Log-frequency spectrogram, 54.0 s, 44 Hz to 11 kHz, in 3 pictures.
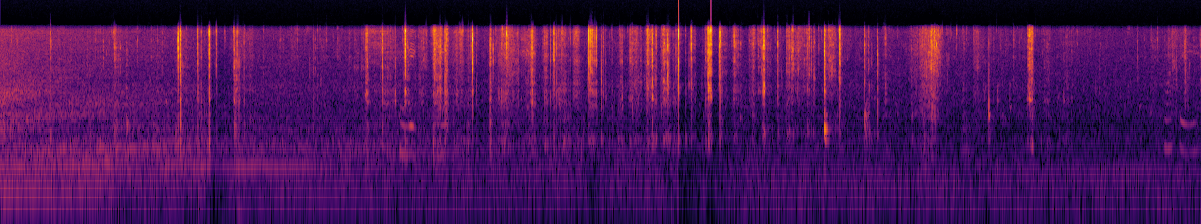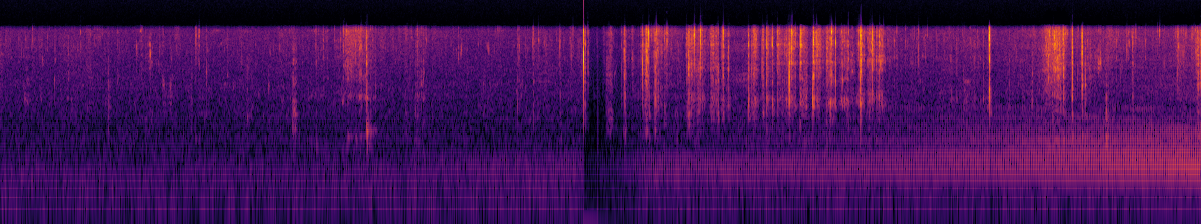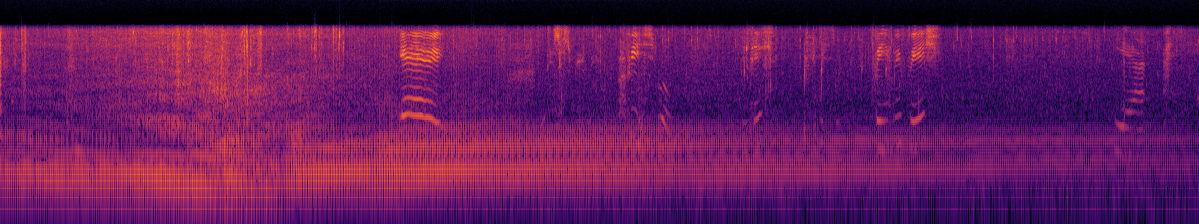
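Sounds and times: vehicle engine passing: 0.0 - 8.4, 23.2 - 54.0
plastic bottles knocking in water: 32.4 - 36.6.

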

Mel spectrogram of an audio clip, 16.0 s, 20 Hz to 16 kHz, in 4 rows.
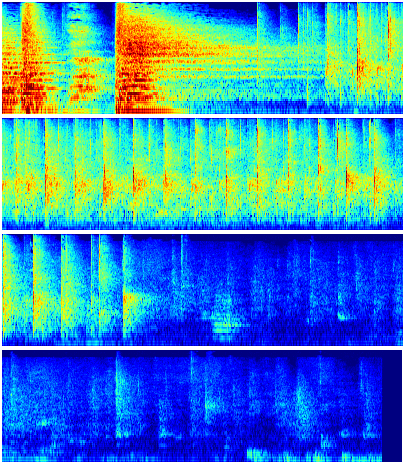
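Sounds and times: audience clapping: 2.5 - 9.7
faint shuffling: 9.5 - 15.8.

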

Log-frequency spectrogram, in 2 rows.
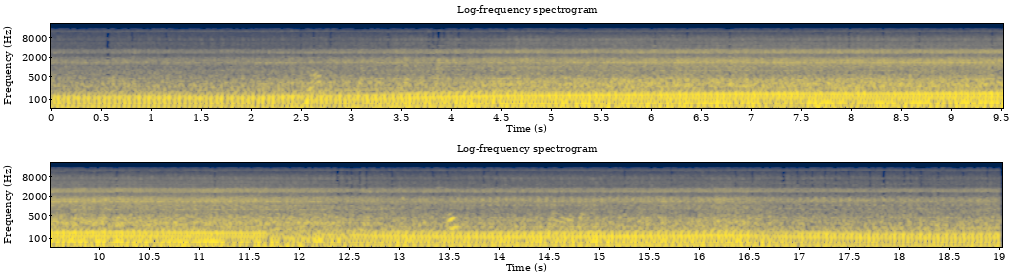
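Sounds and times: motorcycle engine cruising: 0.0 - 19.0.

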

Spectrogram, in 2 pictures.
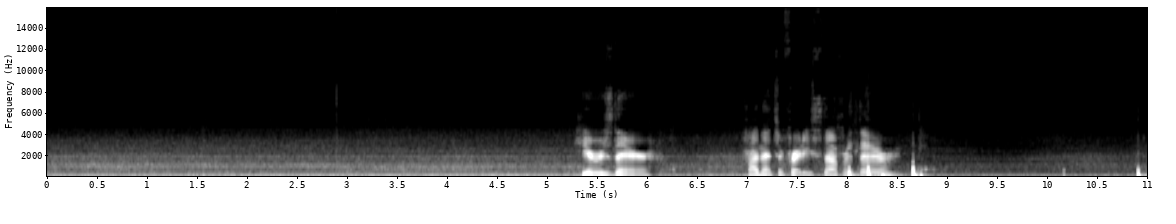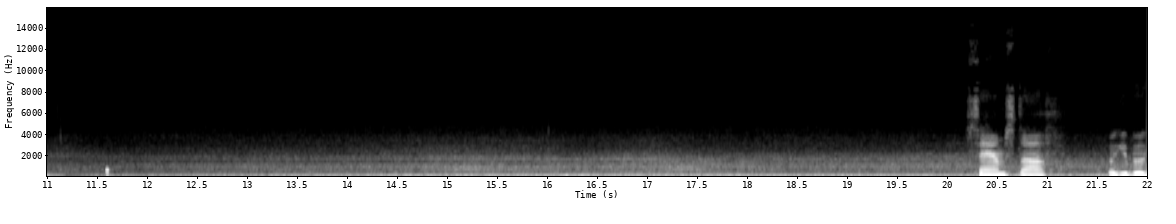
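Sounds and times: road traffic noise: 0.0 - 22.0
light knocks: 8.0 - 8.9, 10.9 - 11.7.

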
